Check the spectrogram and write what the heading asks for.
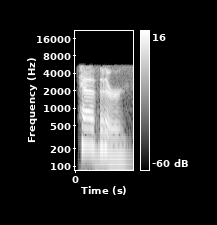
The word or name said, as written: heather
